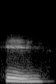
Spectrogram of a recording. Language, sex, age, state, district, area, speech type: Kashmiri, male, 18-30, Jammu and Kashmir, Srinagar, urban, conversation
